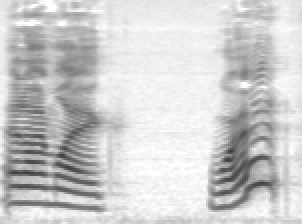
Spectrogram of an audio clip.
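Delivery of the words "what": high, louder incredulous question; surprised retelling. Retold or imitated. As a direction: act out being taken aback. Retells her startled reply to him.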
